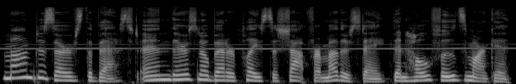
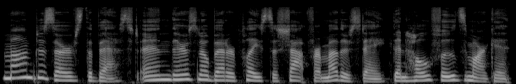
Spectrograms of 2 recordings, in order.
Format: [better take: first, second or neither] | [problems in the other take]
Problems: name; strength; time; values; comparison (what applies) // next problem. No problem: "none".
second | high-pitched whine; noticeable; throughout; 2 kHz, 15 dB below the speech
